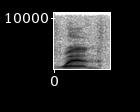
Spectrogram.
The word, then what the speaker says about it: Nguyen: That's what Chris's last name is, and it's pronounced Wen.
